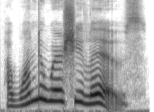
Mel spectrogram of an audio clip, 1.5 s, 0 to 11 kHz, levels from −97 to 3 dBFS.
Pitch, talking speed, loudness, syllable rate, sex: 275 Hz, 195 wpm, -14 LUFS, 5.8 syllables/s, female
